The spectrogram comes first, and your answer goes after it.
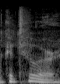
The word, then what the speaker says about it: Couture: Do you pronounce I it believe Couture? so. Yeah, Couture.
